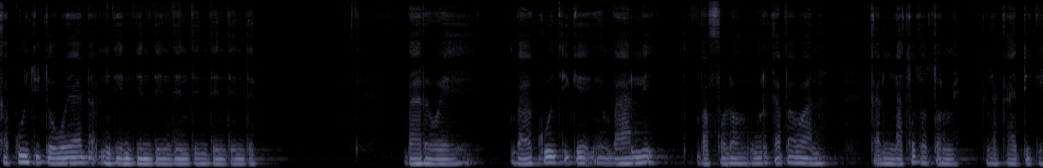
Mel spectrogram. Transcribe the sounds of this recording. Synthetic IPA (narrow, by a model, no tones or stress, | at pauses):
kakuːntitowojada̰ndendendendendendendendem | baɾwe | bakuːnt̬ikebalibafolowuɾkabawanaka̰latototoɾmekalakadike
